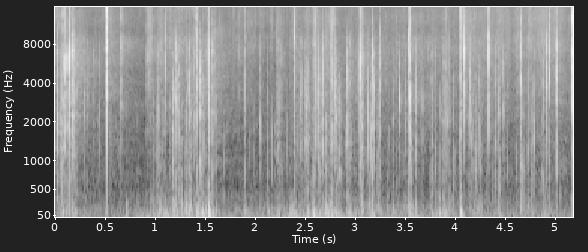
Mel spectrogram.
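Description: A full, medium-size soft plastic film pouch of cotton makeup-remover pads is held in both hands and crinkled and squeezed with fingertips and nails. The result is a dense run of sharp, bright crackles and crinkles over low, soft handling thumps.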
